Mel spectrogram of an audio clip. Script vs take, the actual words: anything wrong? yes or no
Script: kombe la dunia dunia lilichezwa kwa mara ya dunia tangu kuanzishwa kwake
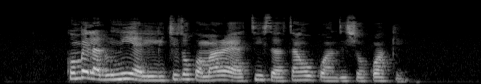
yes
